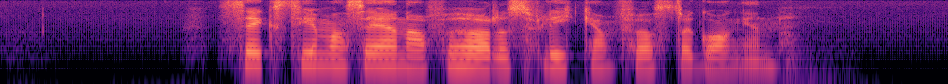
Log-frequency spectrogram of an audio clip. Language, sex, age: Swedish, female, 18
